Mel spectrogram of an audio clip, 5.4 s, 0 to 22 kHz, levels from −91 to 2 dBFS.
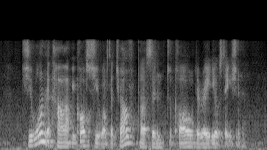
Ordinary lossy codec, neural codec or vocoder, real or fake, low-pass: none; codec, 16 kHz, 2 kbps, FreqCodec, smaller model; fake; 7.2 kHz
